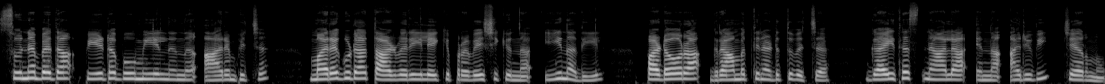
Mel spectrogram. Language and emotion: Malayalam, neutral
